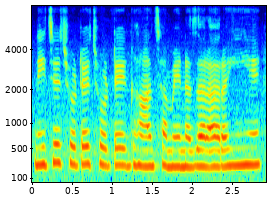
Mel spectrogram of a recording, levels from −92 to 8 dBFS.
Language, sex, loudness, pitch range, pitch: Hindi, female, -13 LUFS, 240-265 Hz, 255 Hz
